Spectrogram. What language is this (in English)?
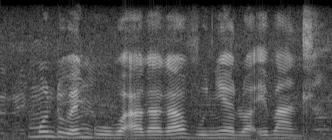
South Ndebele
